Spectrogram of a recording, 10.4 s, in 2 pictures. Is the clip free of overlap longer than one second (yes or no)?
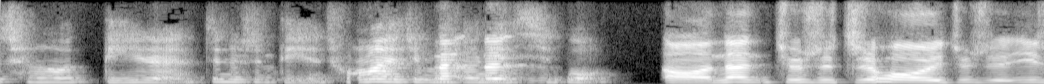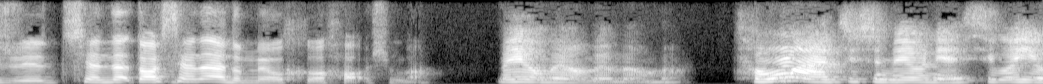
yes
